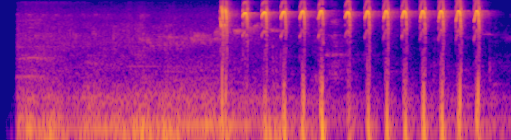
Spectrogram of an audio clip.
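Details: Male velvet-fronted nuthatch calling vigorously to its companions, used as a lure sound: after a quiet low hum, a rapid run of about fourteen sharp, very high chipping notes, evenly spaced about six per second.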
